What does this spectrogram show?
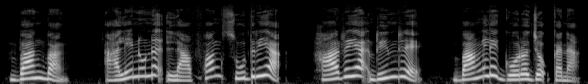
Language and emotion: Santali, disgusted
